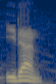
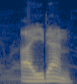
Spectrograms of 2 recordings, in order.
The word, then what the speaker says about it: Irán: Nuestro país se pronuncia Irán, no a Irán.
